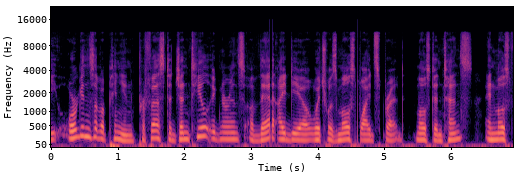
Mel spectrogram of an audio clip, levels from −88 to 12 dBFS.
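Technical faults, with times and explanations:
3.28–3.36 s and 4.56–4.64 s, chunks out of order: brief jumbled moments, where two 40 ms pieces play swapped, leaving three hard joins.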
